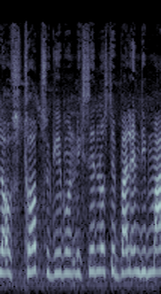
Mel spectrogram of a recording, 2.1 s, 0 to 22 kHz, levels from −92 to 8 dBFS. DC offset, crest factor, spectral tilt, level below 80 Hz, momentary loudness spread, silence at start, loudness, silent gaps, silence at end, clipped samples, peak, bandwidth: under 0.1%; 18 dB; -2 dB/octave; -76 dBFS; 7 LU; 0 s; -26 LUFS; none; 0 s; under 0.1%; -8 dBFS; 16 kHz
